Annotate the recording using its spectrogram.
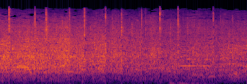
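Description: Audience applauding, with crowd noise and scattered claps, slowly dying down in response to a stand-up comedian's punchline.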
